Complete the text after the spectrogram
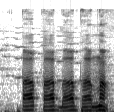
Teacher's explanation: ઘ તો ક ગ એના ઉપર કરેલું છે પોષ્ઠીય વર્ણીયો એટલે જે બે હોઠ ભેગા થઈને જે ઉચ્ચારણ નીકળે છે એવા વર્ણો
